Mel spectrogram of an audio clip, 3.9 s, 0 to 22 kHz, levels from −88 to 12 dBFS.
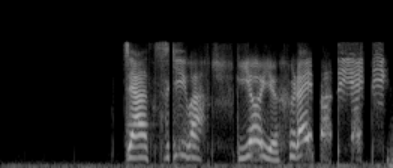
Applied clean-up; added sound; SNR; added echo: neural diffusion model UNIVERSE++.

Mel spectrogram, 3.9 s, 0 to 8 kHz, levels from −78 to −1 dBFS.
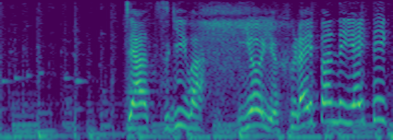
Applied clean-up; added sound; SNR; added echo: none; Respiratory sounds; 13 dB; none.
